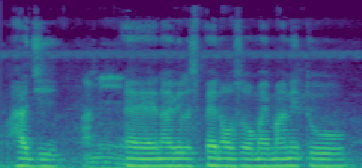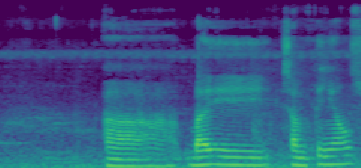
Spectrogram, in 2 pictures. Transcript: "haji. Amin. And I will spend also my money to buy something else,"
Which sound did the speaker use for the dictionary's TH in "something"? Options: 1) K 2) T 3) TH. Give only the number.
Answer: 2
